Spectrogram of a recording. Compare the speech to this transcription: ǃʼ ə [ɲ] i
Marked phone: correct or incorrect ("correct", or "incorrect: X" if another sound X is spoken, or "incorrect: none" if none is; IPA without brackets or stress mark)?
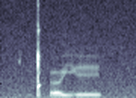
incorrect: j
